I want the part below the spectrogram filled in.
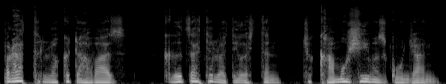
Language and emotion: Kashmiri, fearful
